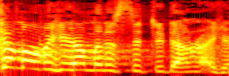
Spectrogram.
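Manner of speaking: put-on New York accent in a woman's voice. Retelling what a lady said to him, in a new york accent. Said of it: "In this New York accent".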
